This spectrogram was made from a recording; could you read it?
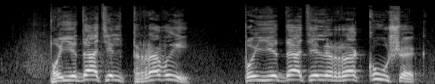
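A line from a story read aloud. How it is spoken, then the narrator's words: Shouting even louder. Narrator (Russian): закричал еще громче прежнего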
